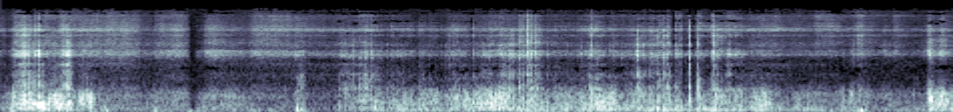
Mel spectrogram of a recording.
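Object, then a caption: Small wooden bowl. A small, polished, hollow wooden bowl rests upside down while fingertips and short nails tap and scratch its outer surface, with hands partly cupping it. Soft, dry scraping and scratching mixes with occasional light taps that give a low, hollow knock. A few brighter scratches stand out near the start and end.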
